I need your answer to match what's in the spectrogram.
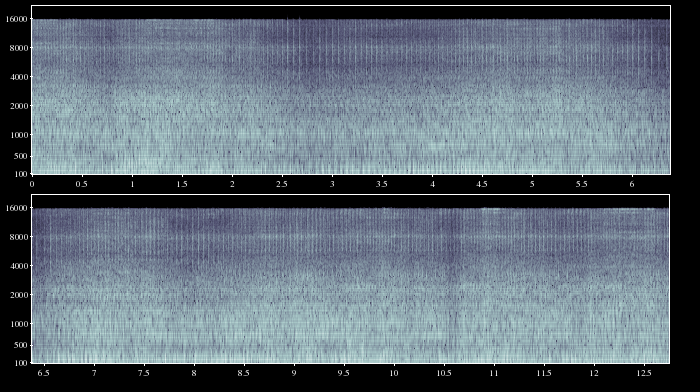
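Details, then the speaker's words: Yamaha Mio Sporty scooter: steady loud coarse clattering run with harsh rattly edge; suspected history of running out of oil, with loose valves or camshaft trouble also possible. "Oke seperti yang kita dengarkan tadi bahwa suaranya sebegitu kasarnya kita mendengarkan secara awal ini sekilas kayak ada riwayat kehabisan oli"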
